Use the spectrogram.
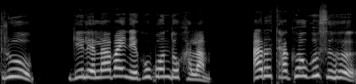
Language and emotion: Bodo, angry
